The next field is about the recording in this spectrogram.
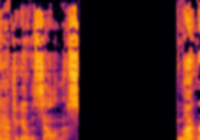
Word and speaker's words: Salamis: And it is pronounced Salamis, even though it looks like Salamis.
